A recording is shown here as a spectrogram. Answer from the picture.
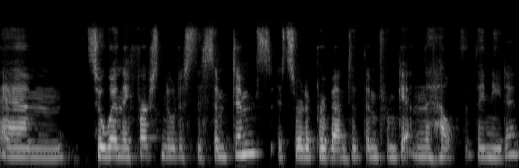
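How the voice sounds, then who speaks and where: A woman's medium-pitched, monotone voice at a fairly quick pace with hardly any pauses, over music in the background. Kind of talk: presentation. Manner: hesitant.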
